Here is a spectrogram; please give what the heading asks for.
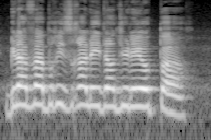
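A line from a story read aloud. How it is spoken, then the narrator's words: Young girl shouting. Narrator (French): cria la jeune fille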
